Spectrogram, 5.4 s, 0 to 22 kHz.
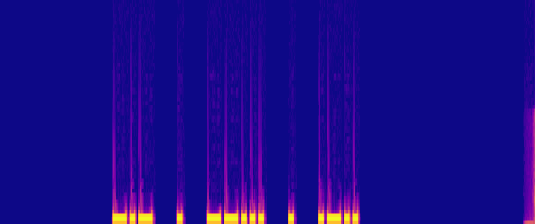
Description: Morse code, heard as a keyed tone, about 28 wpm, spaced as for 20 wpm, 700 Hz. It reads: KE7EL
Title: USA Call Signs - 5 Characters - 2x Character Spacing - 28wpm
